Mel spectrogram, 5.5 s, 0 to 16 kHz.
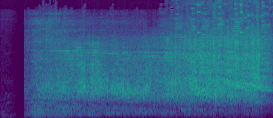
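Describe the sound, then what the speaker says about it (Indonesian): Fighter jets, an F-16 and a Hawk 200, roar overhead while maneuvering in a simulated aerial chase at an air show in Pekanbaru, Riau, producing a loud, sustained broadband rush that swells slightly and stays steady throughout. "Inilah aksi manuver mengejar musuh di udara dari pesawat tempur F-16 dan Hawk 200"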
